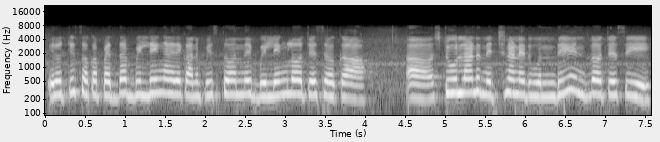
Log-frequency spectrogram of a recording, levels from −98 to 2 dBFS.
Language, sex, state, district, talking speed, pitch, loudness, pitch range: Telugu, female, Andhra Pradesh, Annamaya, 150 wpm, 250 Hz, -12 LUFS, 235-265 Hz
